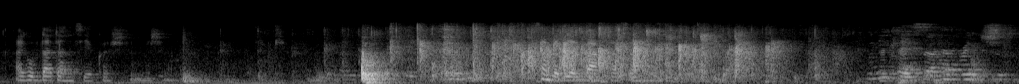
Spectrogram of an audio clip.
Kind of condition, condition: setting, live audience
